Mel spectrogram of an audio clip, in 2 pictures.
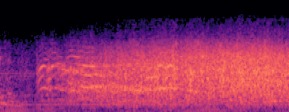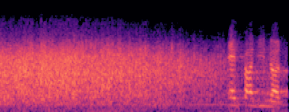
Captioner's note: screams: „Nobody!“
